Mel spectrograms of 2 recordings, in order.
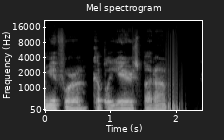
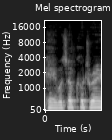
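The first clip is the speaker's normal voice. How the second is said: higher and louder, cheerful hey; excited greeting; 7 semitones higher, 8 dB louder than usual. Retold or imitated. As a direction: call it out to the coach. New player greets the coach.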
